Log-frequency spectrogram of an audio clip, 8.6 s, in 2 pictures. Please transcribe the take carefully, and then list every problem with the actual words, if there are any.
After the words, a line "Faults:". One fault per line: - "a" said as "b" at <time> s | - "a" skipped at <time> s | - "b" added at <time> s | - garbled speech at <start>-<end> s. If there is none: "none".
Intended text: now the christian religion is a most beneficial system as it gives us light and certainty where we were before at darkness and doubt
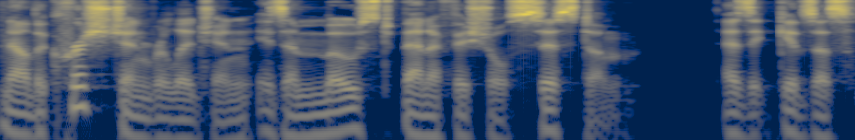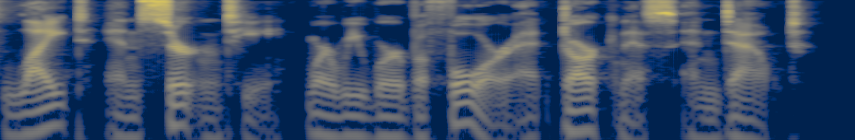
now the christian religion is a most beneficial system as it gives us light and certainty where we were before at darkness and doubt
Faults:
none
